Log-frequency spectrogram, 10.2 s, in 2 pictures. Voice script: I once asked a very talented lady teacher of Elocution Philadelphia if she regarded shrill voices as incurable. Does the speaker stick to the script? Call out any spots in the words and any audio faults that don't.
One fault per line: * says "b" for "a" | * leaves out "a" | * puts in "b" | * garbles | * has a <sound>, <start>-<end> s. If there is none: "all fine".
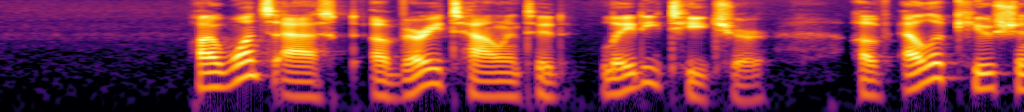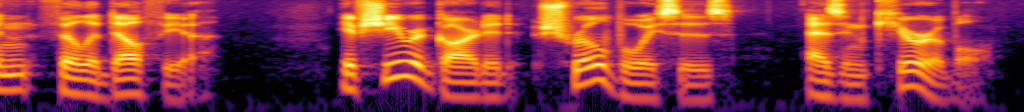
all fine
